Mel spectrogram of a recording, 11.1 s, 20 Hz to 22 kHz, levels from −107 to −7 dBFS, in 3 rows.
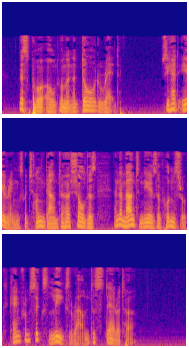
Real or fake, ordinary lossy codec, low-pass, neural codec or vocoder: real; MP3, 32 kbps; 7.2 kHz; none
